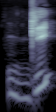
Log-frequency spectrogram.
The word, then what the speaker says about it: Guy: his name is G it's spelled like guy but it's pronounced GE anyone who knows French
